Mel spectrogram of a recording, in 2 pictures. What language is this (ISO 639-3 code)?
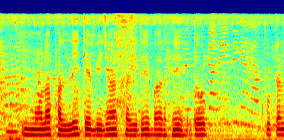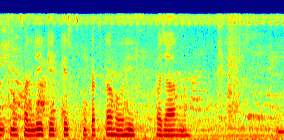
hne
